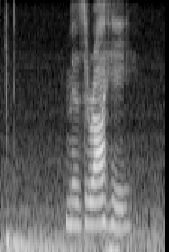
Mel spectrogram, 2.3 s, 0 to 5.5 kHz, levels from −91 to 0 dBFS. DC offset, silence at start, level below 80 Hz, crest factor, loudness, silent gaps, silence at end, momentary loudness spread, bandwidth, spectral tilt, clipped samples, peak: under 0.1%; 0 s; -30 dBFS; 20 dB; -19 LUFS; none; 0.05 s; 23 LU; 5.4 kHz; -6.5 dB/octave; under 0.1%; 0 dBFS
